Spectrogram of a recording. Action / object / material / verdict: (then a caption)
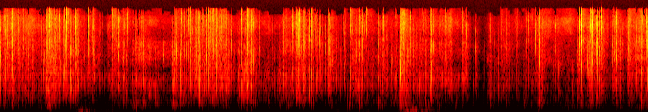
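scrape / glossy paper magazine pages / paper / none. A fist crumples the thin pages of a glossy paper magazine while fingers with long nails press them. Dense, bright crinkling and crunching come in quick, overlapping bursts with no low end and almost no ring.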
